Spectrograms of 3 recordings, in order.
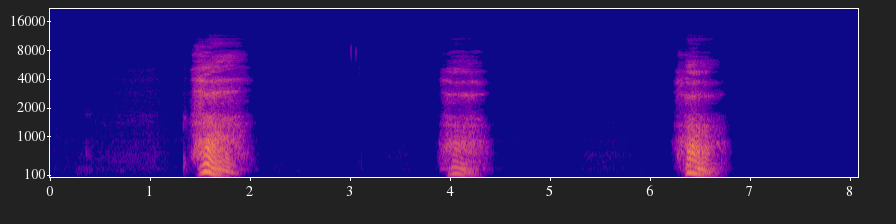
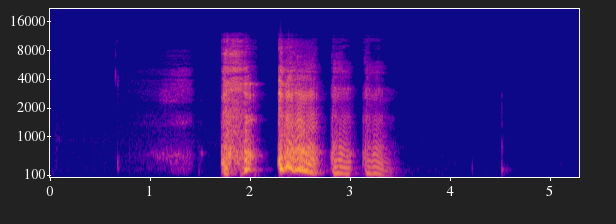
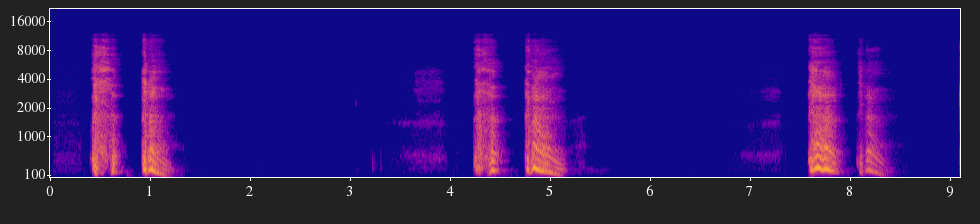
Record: exhalation_length: 8.1 s
exhalation_amplitude: 15921
exhalation_signal_mean_std_ratio: 0.26
cough_length: 5.3 s
cough_amplitude: 31689
cough_signal_mean_std_ratio: 0.33
three_cough_length: 9.1 s
three_cough_amplitude: 24181
three_cough_signal_mean_std_ratio: 0.29
survey_phase: beta (2021-08-13 to 2022-03-07)
age: 65+
gender: Male
wearing_mask: 'No'
symptom_none: true
smoker_status: Ex-smoker
respiratory_condition_asthma: false
respiratory_condition_other: false
recruitment_source: REACT
submission_delay: 1 day
covid_test_result: Negative
covid_test_method: RT-qPCR
influenza_a_test_result: Unknown/Void
influenza_b_test_result: Unknown/Void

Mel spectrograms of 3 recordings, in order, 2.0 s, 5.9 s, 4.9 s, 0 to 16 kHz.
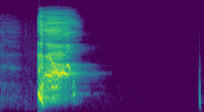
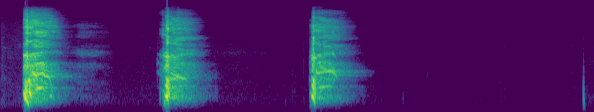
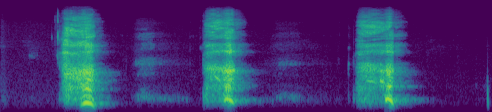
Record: cough_length: 2.0 s
cough_amplitude: 25171
cough_signal_mean_std_ratio: 0.34
three_cough_length: 5.9 s
three_cough_amplitude: 29108
three_cough_signal_mean_std_ratio: 0.24
exhalation_length: 4.9 s
exhalation_amplitude: 17138
exhalation_signal_mean_std_ratio: 0.34
survey_phase: alpha (2021-03-01 to 2021-08-12)
age: 65+
gender: Female
wearing_mask: 'No'
symptom_none: true
smoker_status: Never smoked
respiratory_condition_asthma: false
respiratory_condition_other: false
recruitment_source: REACT
submission_delay: 2 days
covid_test_result: Negative
covid_test_method: RT-qPCR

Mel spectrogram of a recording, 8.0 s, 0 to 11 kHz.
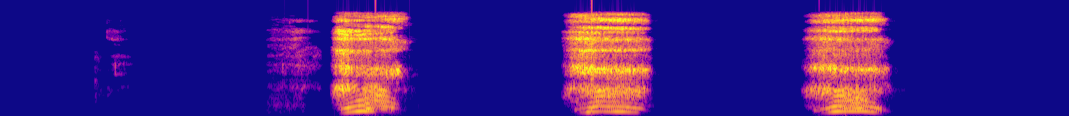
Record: exhalation_length: 8.0 s
exhalation_amplitude: 29877
exhalation_signal_mean_std_ratio: 0.38
survey_phase: alpha (2021-03-01 to 2021-08-12)
age: 45-64
gender: Male
wearing_mask: 'No'
symptom_none: true
smoker_status: Ex-smoker
respiratory_condition_asthma: false
respiratory_condition_other: false
recruitment_source: REACT
submission_delay: 1 day
covid_test_result: Negative
covid_test_method: RT-qPCR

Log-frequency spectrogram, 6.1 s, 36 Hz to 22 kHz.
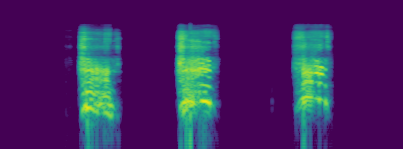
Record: exhalation_length: 6.1 s
exhalation_amplitude: 27882
exhalation_signal_mean_std_ratio: 0.39
survey_phase: beta (2021-08-13 to 2022-03-07)
age: 45-64
gender: Female
wearing_mask: 'No'
symptom_sore_throat: true
symptom_fatigue: true
symptom_headache: true
symptom_change_to_sense_of_smell_or_taste: true
symptom_loss_of_taste: true
symptom_other: true
symptom_onset: 4 days
smoker_status: Ex-smoker
respiratory_condition_asthma: false
respiratory_condition_other: false
recruitment_source: Test and Trace
submission_delay: 1 day
covid_test_result: Positive
covid_test_method: RT-qPCR
covid_ct_value: 21.9
covid_ct_gene: ORF1ab gene
covid_ct_mean: 22.6
covid_viral_load: 40000 copies/ml
covid_viral_load_category: Low viral load (10K-1M copies/ml)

